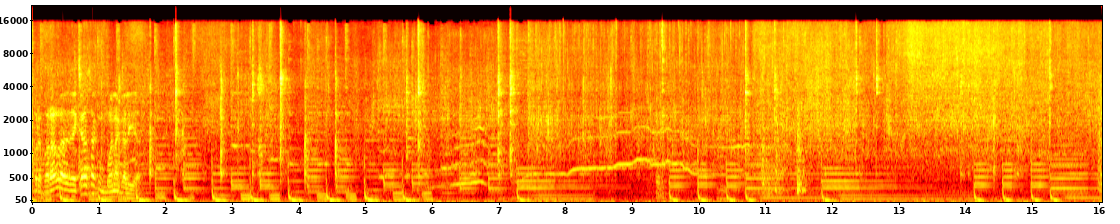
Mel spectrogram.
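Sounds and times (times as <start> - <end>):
food sizzling in a wok: 0.0 - 16.0
upbeat electronic music: 0.0 - 16.0
spatula stirring: 0.2 - 16.0.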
